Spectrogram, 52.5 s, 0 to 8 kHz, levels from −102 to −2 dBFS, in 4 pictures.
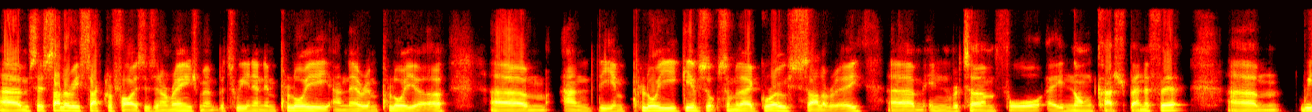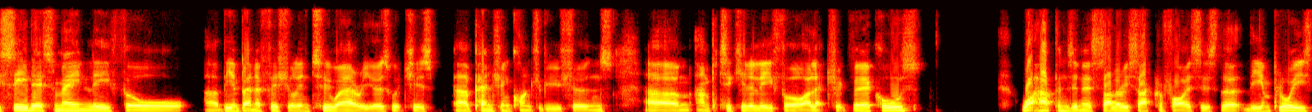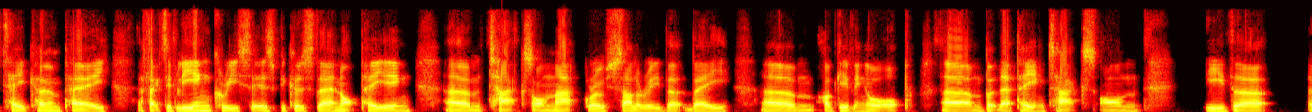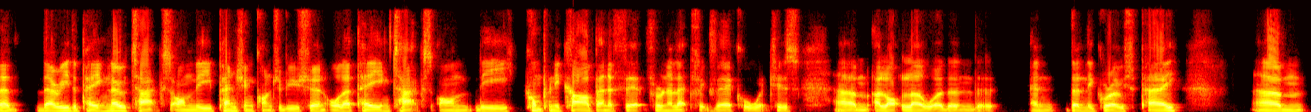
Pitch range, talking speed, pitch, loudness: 90-110 Hz, 145 wpm, 95 Hz, -20 LUFS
